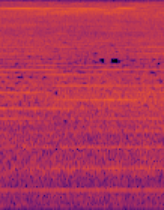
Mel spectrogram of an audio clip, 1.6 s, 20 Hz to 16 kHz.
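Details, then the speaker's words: Washing machine motor (660 W, rated up to 15,000 RPM) on a TDA1085C speed regulator holding stable revolutions via tachogenerator, turned all the way up: steady high-pitched whirring whine with brush hiss, even and unwavering; normal full-speed run. "very very very very fast. I don't know you can hear me or no guys but ramps is just a crazy absolutely crazy absolutely crazy."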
